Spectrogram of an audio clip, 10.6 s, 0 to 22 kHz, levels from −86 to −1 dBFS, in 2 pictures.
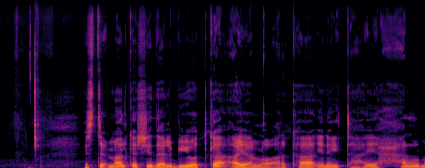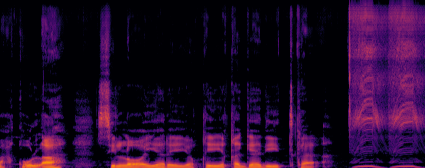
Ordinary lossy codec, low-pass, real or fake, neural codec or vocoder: none; none; fake; vocoder, 44.1 kHz, 128 mel bands every 512 samples, BigVGAN v2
